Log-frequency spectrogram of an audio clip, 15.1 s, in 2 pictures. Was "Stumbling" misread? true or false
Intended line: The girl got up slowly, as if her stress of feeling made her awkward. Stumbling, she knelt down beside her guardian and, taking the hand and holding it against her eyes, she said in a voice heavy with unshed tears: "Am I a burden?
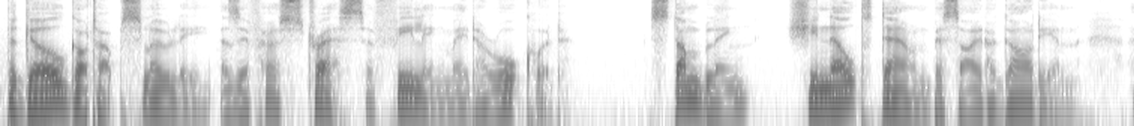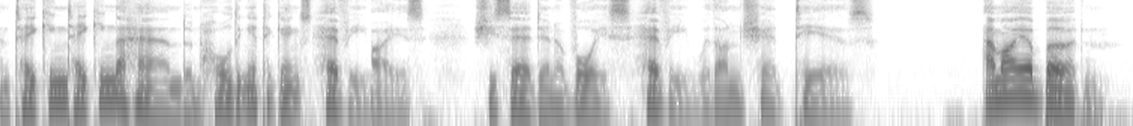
false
